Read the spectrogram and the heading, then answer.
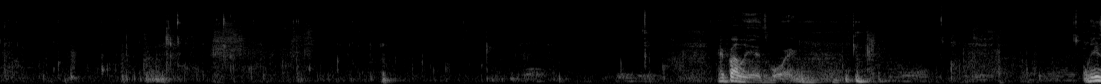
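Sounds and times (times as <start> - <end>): person chewing: 0.0 - 6.8.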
